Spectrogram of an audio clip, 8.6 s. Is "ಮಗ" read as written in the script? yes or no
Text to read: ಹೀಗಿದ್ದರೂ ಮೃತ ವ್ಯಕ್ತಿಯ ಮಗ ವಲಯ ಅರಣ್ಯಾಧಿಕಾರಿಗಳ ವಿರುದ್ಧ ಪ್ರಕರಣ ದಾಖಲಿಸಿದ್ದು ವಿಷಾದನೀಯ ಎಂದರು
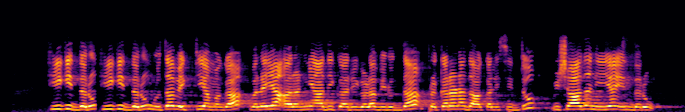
yes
